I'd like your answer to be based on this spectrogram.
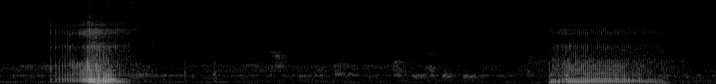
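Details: Person napping who fell asleep within 30 seconds: two loud, rough inspiratory snores several seconds apart, with quiet breathing and faint room noise between; snoring.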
